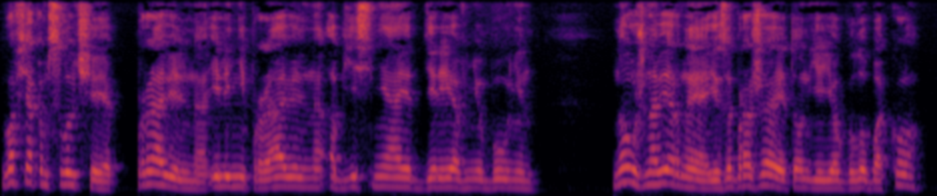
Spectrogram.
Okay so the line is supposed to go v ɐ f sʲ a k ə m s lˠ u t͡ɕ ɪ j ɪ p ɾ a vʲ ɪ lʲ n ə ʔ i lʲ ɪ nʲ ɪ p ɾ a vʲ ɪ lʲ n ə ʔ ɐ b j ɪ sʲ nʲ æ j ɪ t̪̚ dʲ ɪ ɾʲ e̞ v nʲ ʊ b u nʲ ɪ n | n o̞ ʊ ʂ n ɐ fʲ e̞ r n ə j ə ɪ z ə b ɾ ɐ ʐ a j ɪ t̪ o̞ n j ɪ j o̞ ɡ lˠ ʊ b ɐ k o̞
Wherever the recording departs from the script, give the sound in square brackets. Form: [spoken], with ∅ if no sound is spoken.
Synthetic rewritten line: v ɐ f sʲ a k ə m s lˠ u t͡ɕ ɪ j ɪ p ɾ a vʲ ɪ lʲ n ə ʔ i lʲ ɪ nʲ ɪ p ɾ a vʲ ɪ lʲ n ə ʔ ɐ b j ɪ sʲ nʲ æ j ɪ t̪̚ dʲ ɪ ɾʲ e̞ v nʲ ʊ b u nʲ ɪ n | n o̞ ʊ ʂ n ɐ [vʲ] e̞ r n ə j ə ɪ z ə b ɾ ɐ ʐ a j ɪ t̪ o̞ n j ɪ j o̞ ɡ lˠ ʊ b ɐ k o̞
